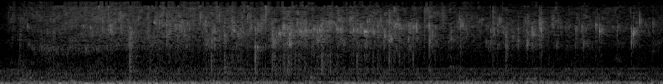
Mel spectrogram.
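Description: Cumin seeds and curry leaves crackle and sizzle in hot oil, a close, continuous bright frying hiss scattered with sharp pops and spits, with no talking.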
